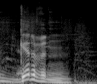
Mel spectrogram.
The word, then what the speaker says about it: Geteven: Because that's the title. It's one word. Geteven. There's no space in.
